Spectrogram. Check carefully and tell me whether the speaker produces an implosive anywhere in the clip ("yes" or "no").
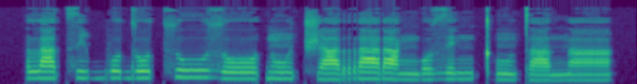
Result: yes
